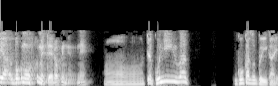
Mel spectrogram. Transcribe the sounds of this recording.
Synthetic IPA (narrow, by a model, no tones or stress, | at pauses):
jabo̞kɯ̟mo̞ɸɯ̟̥kɯ̟me̞t̪e̞ɾo̞kɯ̟ɲḛ̃nːe | aːt̪eɡo̞ɲ̟ĩɰ̃βa | ɡo̞kazo̞k̬ɯ̟iɡa̰ḭ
